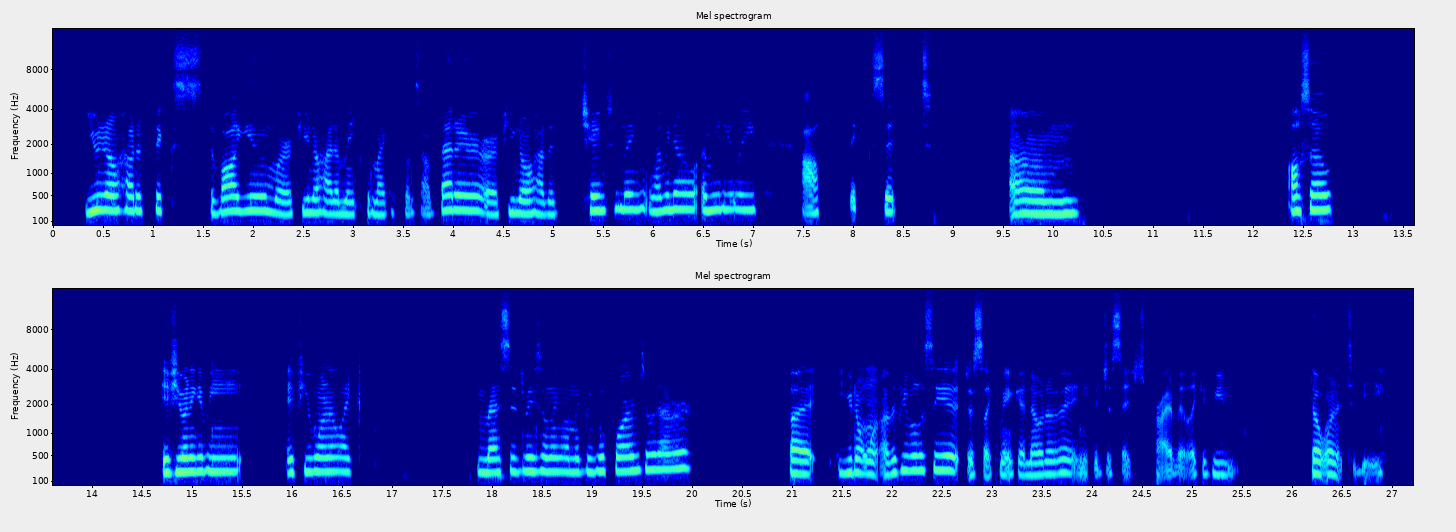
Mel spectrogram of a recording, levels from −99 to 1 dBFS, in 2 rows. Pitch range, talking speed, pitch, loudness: 205-245 Hz, 190 wpm, 230 Hz, -57 LUFS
